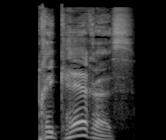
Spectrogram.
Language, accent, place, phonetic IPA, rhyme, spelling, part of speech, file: German, Germany, Berlin, [pʁeˈkɛːʁəs], -ɛːʁəs, prekäres, adjective, De-prekäres.ogg
- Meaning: strong/mixed nominative/accusative neuter singular of prekär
